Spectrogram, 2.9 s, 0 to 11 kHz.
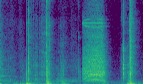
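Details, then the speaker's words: Makita DBN600 cordless nail gun from 2021, previously opened, before repair: clicks then a half-second motor whir that dies without firing; motor not retracting piston, gun won't start up or shoot. "that's all she'll do pull the battery out put it in again motor turns stops again so what's only starting up it's not doing anything"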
